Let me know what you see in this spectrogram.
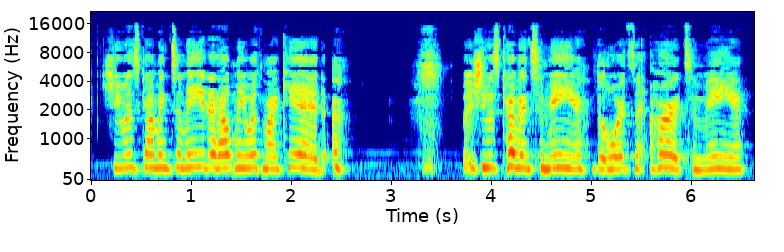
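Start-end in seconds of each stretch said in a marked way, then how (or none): none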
